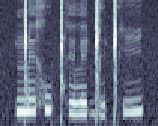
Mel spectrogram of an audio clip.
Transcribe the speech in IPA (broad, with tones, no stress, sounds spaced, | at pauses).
ŋ͡ǁ ɪ˧ x u˥ ǁʰ ɪ˩ l e˩˧ ɡ͡ǁ ɪ˩ ǁʰ i˧˥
